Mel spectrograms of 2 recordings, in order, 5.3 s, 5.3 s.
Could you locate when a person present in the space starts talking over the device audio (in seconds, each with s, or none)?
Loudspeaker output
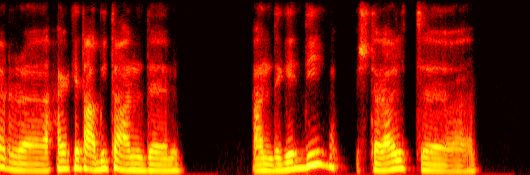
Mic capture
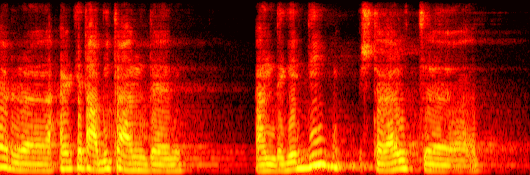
none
